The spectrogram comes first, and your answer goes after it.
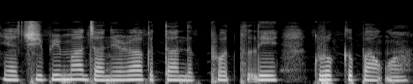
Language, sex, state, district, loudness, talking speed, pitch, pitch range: Garo, female, Meghalaya, North Garo Hills, -17 LUFS, 100 wpm, 210 Hz, 200-215 Hz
